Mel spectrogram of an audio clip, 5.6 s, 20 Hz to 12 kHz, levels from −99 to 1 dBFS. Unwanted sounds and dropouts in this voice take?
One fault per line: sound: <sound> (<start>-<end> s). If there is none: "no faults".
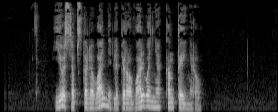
no faults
